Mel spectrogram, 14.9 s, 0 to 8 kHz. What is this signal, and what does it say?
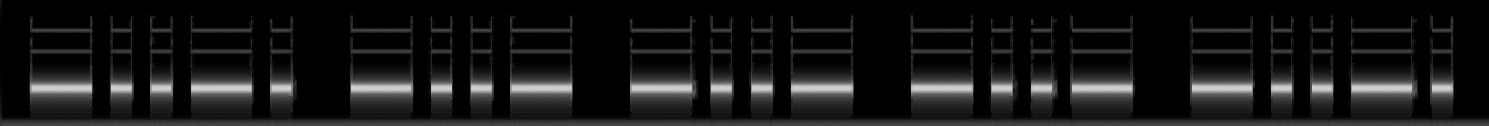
Morse code, heard as a keyed tone, about 6 wpm, 800 Hz. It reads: /XXX/
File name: CW gyakorlas x per 5 baud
